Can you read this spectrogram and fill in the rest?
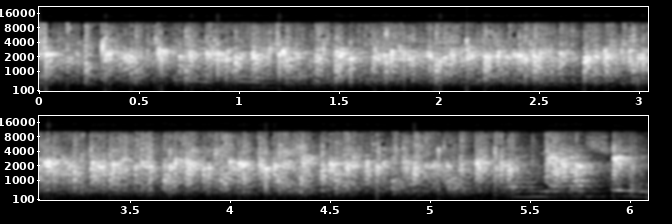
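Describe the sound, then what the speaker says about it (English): An audience at a city candidate forum applauds the candidates, with loud, steady clapping filling the whole stretch close to the microphone. "So an applause for the candidates."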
